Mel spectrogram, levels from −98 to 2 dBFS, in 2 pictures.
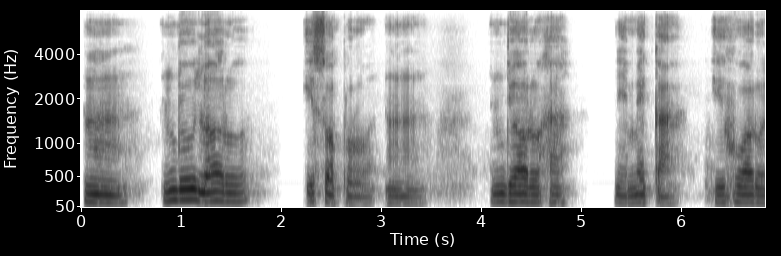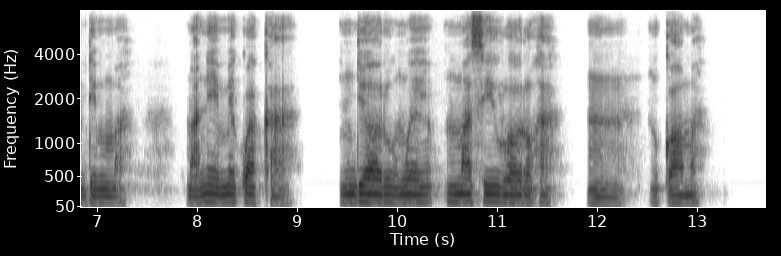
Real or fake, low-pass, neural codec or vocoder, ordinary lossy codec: fake; none; codec, 16 kHz, 16 kbps, FunCodec, trained on Chinese and English, 50 frames a second; none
